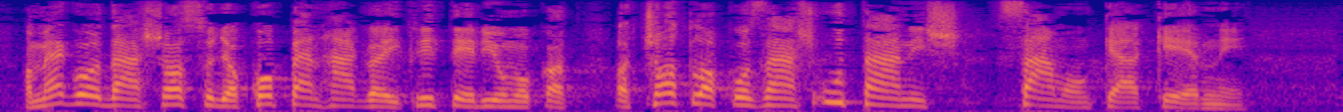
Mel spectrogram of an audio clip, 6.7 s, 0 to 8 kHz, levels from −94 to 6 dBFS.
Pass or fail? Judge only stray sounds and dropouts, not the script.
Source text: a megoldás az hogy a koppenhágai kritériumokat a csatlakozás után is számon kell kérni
pass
